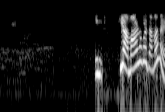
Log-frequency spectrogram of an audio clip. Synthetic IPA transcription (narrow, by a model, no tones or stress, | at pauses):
i | kiamaɹlɔɡɔtzananɛ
